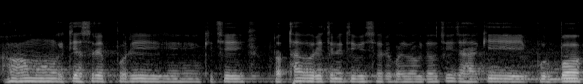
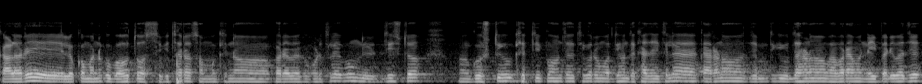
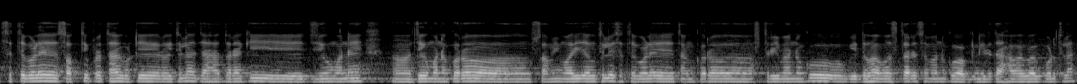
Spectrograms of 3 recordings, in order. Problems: none marked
